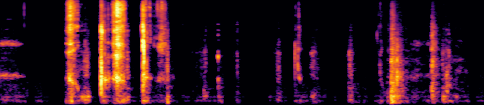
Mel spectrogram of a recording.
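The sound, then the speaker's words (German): Crunching and chewing of truffle-flavoured popcorn: a quick run of loud, dry crunches, then softer, scattered chewing clicks and a final brief crunchy flurry, with no talking. “Jetzt habe ich so einen Popcorn. Ich probiere mal eins.”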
